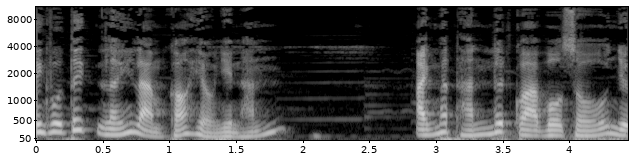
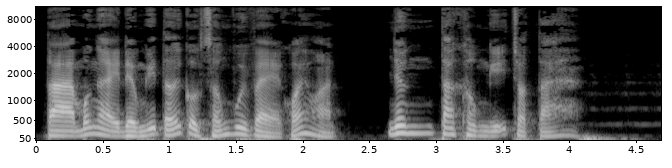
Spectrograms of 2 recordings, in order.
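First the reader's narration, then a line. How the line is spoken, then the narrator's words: Soft, grateful. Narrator (Vietnamese): khẽ lắc đầu cảm kích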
